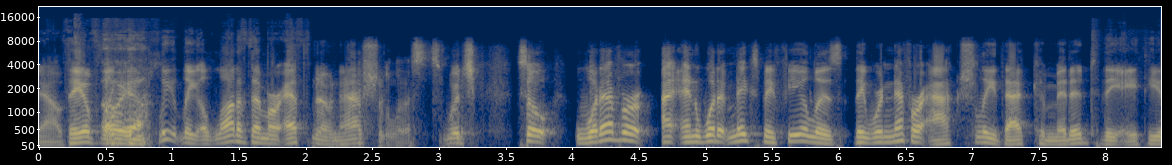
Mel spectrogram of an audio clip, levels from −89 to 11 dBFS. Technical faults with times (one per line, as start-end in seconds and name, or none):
0.00-8.42 hard clipping
2.06-7.93 call bitrate drop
